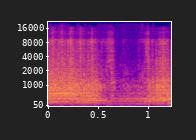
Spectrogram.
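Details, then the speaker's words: Pfaff Hobbymatic 807 sewing machine, freshly threaded, stitching fine, runs with a dry rubbing, resisting mechanical whir over its usual hum; cause not found despite disassembly, presser foot noticed twisted about 15 degrees off the fabric path. "it sounds like there's some resistance or rubbing or some mechanical issue uh the machine's functioning fine"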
